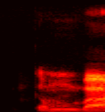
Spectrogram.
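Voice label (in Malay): "kembang", Malay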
